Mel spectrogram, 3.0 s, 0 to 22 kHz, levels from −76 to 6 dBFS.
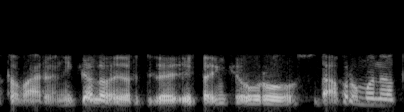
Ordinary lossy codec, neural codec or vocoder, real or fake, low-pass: Opus, 32 kbps; none; real; 3.6 kHz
